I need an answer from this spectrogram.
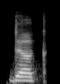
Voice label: "dirk", Indian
